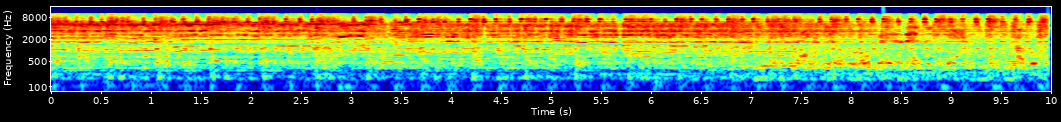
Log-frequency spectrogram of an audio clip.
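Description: Psychobilly band playing loud and live, with electric guitar, upright double bass and drums in a dense, unbroken wall of sound.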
